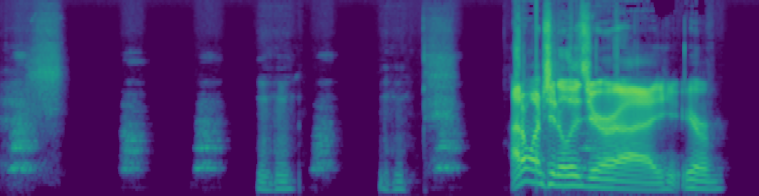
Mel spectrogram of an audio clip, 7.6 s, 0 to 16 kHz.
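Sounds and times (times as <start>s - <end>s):
dog barking: 0.0s - 0.5s, 1.2s - 2.3s, 3.1s - 3.4s, 4.3s - 4.7s
speech: 2.6s - 3.1s, 3.8s - 4.5s, 5.1s - 7.3s.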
